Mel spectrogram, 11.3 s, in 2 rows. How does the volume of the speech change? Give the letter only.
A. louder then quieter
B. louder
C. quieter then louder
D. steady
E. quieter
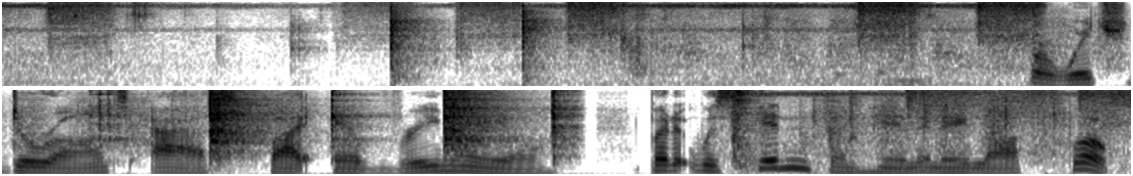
D.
